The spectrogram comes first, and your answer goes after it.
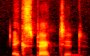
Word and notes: expected: American English

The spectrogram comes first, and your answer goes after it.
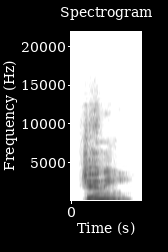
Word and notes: jenny: Australian English

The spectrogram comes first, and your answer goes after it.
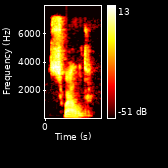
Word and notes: swelled: British English

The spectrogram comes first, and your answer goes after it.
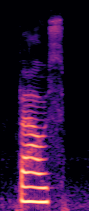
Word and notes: vows: American English

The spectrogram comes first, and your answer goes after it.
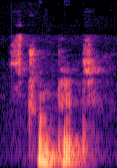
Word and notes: strumpet: British English

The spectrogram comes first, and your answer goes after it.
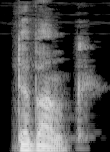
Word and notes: debunk: Australian English

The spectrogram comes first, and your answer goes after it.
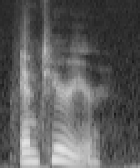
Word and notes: anterior: American English

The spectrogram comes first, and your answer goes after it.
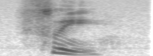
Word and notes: flea: American English

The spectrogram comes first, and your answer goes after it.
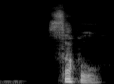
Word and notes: supple: Australian English

